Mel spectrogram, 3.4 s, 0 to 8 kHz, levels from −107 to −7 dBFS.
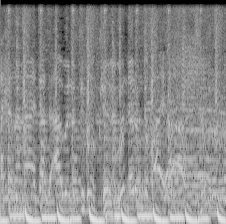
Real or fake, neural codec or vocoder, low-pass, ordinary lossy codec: real; none; 7.2 kHz; none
